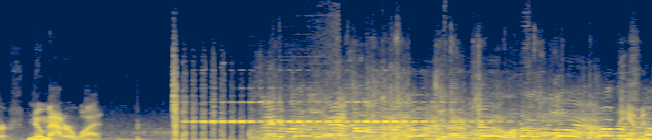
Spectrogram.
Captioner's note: paparazzi shouting at once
